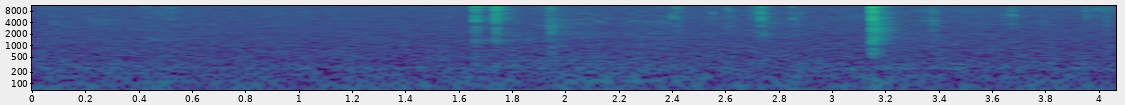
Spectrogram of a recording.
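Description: Faint, sparse computer keyboard keystrokes: a few clicks about a second and a half in, and a sharper single one a little past three seconds.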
